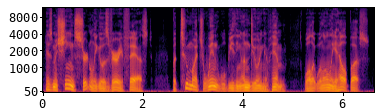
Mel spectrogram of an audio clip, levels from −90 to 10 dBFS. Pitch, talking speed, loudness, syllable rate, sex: 95 Hz, 200 wpm, -17 LUFS, 5.2 syllables/s, male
